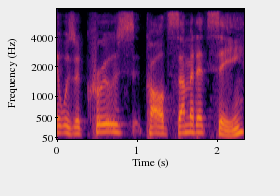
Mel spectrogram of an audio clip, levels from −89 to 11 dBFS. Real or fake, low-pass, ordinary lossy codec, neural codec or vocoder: real; 7.2 kHz; AAC, 48 kbps; none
